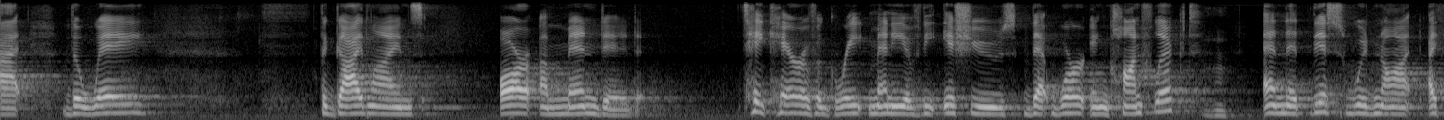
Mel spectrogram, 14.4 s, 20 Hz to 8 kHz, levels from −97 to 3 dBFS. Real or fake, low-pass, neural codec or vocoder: real; 7.2 kHz; none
